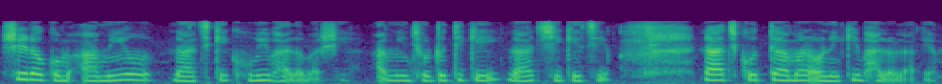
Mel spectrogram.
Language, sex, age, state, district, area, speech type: Bengali, female, 30-45, West Bengal, Bankura, urban, spontaneous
